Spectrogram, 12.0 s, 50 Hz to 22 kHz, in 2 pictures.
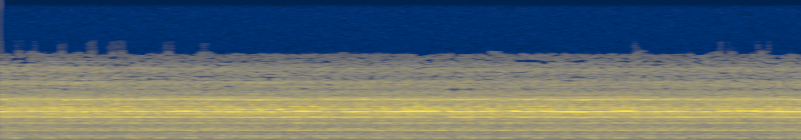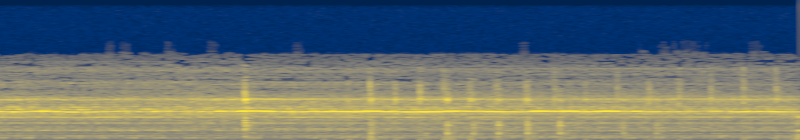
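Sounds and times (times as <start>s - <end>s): stand mixer motor hum: 4.4s - 12.0s.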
